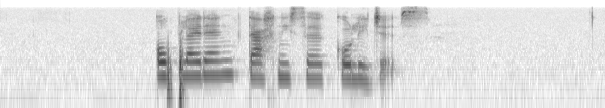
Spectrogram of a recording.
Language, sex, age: Afrikaans, female, 20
